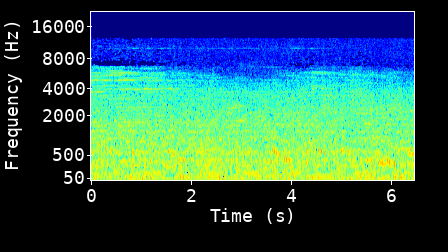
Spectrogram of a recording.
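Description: Experimental electronic noise drone from synthesizers: a dense, steady hissing wash with a low tone that pulses on and off in blocks and repeated falling sweeps, giving a machine-like, helicopter-like churn.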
